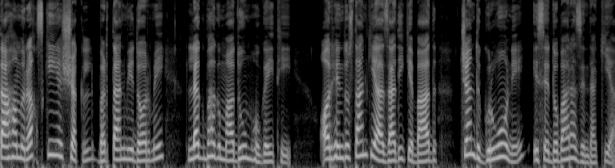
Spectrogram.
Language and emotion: Urdu, neutral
